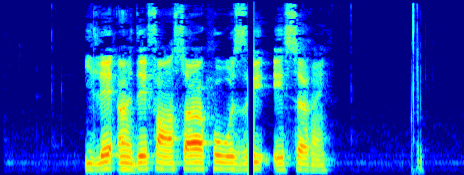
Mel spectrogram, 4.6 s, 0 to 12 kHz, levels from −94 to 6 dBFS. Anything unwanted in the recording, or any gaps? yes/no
yes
